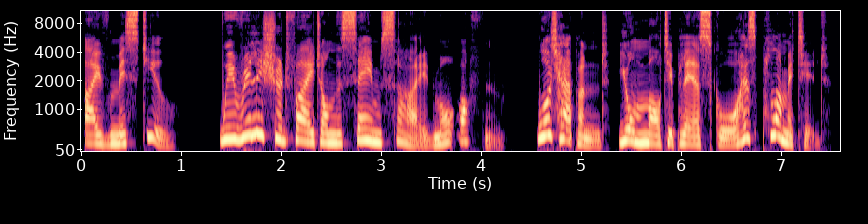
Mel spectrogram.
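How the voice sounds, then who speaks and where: A woman's voice: mid-range voice, no room sound, clean studio sound. A woman playing a haughty, sly English queen in a video game, with a regal, arch and mock-polite manner. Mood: courteous. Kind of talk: video game character voice lines.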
